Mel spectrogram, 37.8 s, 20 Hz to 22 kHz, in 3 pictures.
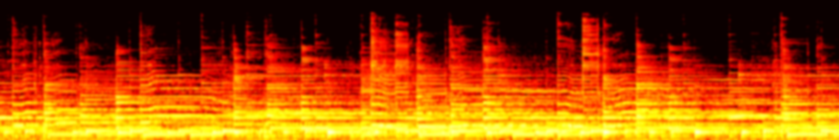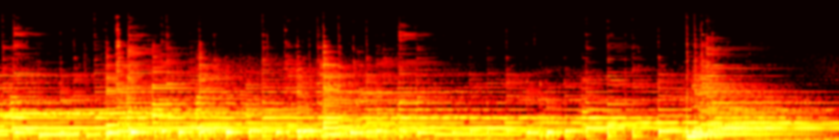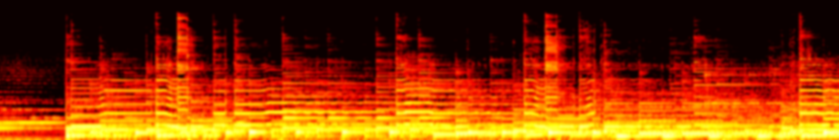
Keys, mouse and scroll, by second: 4.0-4.7 typing, 12.8 double click, 20.9-23.3 typing, 23.7 double click, 27.5-29.8 typing, 30.2 double click, 32.2-33.1 typing, 33.7 double click.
